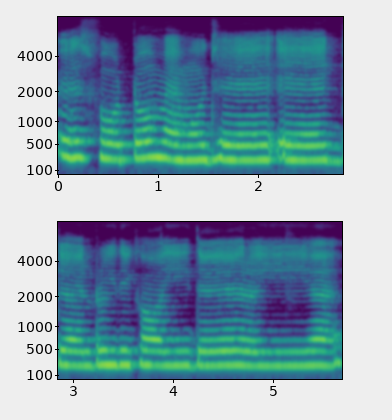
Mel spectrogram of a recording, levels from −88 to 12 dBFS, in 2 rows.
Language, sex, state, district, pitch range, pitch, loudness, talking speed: Hindi, female, Madhya Pradesh, Umaria, 230-250 Hz, 235 Hz, -12 LUFS, 105 wpm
